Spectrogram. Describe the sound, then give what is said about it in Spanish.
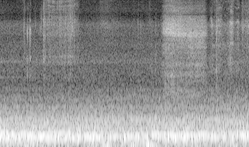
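A ballpoint pen is handled, with soft clicking and scraping over a steady low hum, small taps scattered irregularly throughout. “¿Qué, tanto está sonando acá? Mi teléfono, una pluma, un bolígrafo, mi vapor, mi vapor no, no suena.”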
